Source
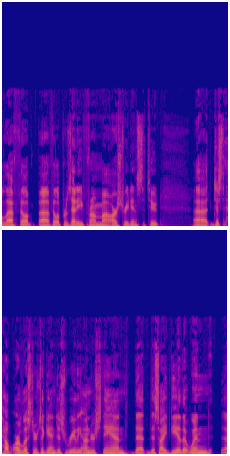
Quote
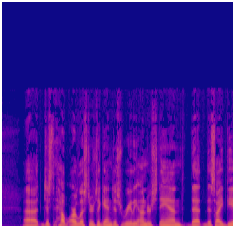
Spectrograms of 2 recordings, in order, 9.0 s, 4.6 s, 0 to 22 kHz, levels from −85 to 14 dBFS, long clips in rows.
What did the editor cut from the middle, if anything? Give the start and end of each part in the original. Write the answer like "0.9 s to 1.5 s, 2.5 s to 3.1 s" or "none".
none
